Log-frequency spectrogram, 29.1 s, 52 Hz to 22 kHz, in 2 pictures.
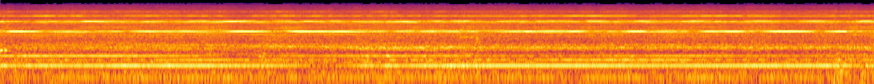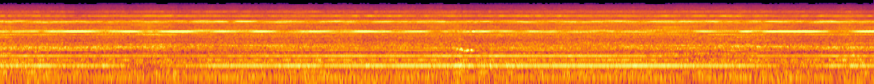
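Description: Mazak FH-4800 horizontal machining center running: a steady low hum and rumble with several constant high-pitched whines from its motors and drives. The low hum dips briefly twice as the spindle head moves.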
